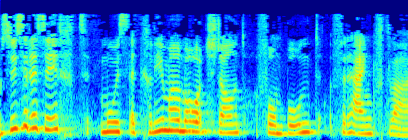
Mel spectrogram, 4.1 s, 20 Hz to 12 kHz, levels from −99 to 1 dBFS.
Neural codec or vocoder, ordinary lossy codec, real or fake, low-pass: codec, 24 kHz, 0.9 kbps, WavTokenizer, medium speech release version 2; MP3, 32 kbps; fake; 10.8 kHz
